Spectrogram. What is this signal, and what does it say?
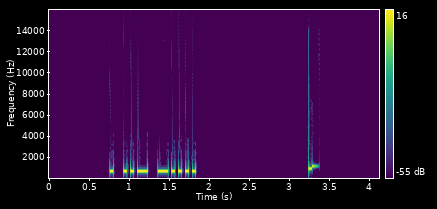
Morse code, heard as a keyed tone, about 28 wpm, 700 Hz. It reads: EU6
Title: Callsign Prefixes for Top 100 DXCC - 28wpm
